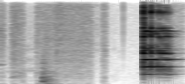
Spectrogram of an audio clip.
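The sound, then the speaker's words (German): Glasses clink together in a toast: one bright, ringing chime near the end that hangs and fades, preceded by softer handling and thumping noises. “Boah, das klang aber schön. Das klang toll, oder? Ja. Wow. Prost”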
